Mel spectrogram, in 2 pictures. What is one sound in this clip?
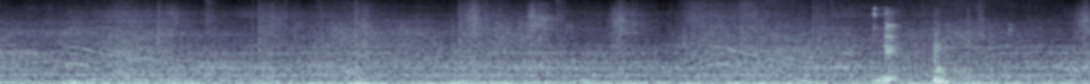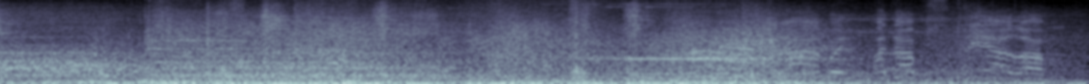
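Spell effects crackle and burst during a game battle.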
